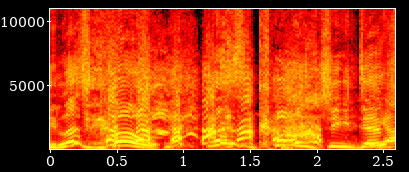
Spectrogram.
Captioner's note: laughing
